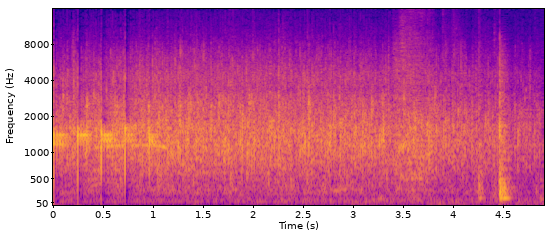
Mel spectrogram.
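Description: Audience applause at a high school graduation ceremony, a dense, steady wash of many hands clapping throughout, with a brief louder burst near the end.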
